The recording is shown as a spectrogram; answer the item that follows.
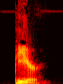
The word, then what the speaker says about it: Pierre: But the people in South Dakota pronounce it Pierre. – Pierre. P-E-E-R. But it's like P-I-E-R-R-E.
